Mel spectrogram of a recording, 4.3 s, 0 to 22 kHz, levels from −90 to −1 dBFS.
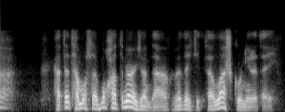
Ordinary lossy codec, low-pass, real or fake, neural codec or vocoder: Opus, 32 kbps; 7.2 kHz; fake; codec, 16 kHz, about 1 kbps, DyCAST, with the encoder's durations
